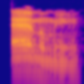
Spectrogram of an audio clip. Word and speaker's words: enemy: 에네미가 아니고 enemy. 그러니까 앞에 올라갔다가 뒤에 죽어버리는 거죠.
